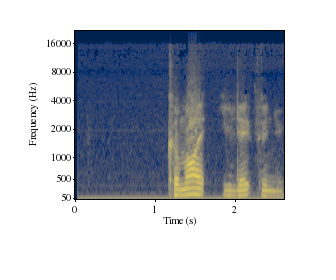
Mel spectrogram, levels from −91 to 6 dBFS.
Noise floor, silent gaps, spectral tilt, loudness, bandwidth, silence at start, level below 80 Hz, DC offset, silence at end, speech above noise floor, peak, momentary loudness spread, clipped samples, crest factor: -35 dBFS; none; -7 dB/octave; -12 LUFS; 16.5 kHz; 0.1 s; -34 dBFS; under 0.1%; 0 s; 23 dB; 0 dBFS; 13 LU; 0.2%; 14 dB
